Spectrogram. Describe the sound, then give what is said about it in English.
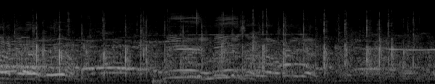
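A concert audience in Ballard, Washington applauds steadily, dense overlapping claps forming a continuous patter, with scattered voices and cheers rising above it throughout. “How about a round of applause for the audience?”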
